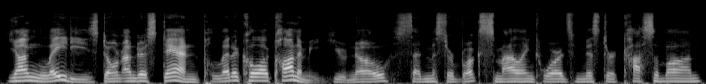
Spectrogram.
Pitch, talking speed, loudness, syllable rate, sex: 135 Hz, 125 wpm, -22 LUFS, 4.2 syllables/s, male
